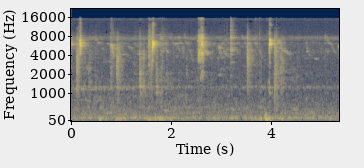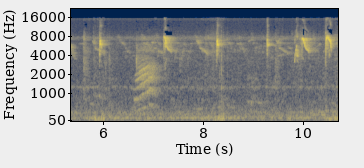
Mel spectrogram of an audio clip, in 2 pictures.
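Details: Crimson sunbird in trotol style, a lure for silent birds: sharp, high, clipped chirps repeated about once a second, with a short descending trill partway through.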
